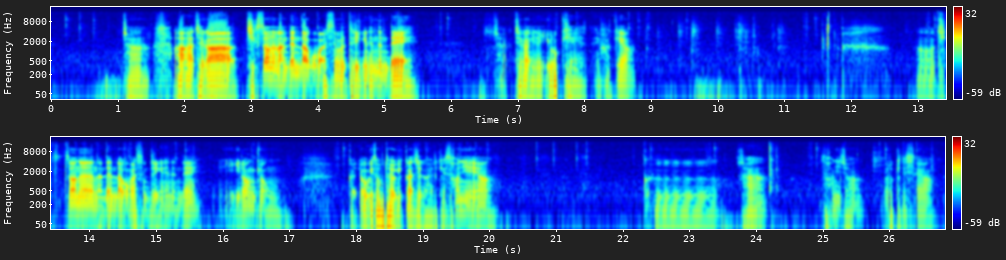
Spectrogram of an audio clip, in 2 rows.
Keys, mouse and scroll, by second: 1.3 m, 3.5 shift+click, 3.9 shift+middle click, 4.7 s, 8.5 shift+middle click, 10.3 m, 13.0 shift+click, 13.7 shift+middle click, 14.3 space, 15.2 shift+middle click, 19.3 space, 24.1 Escape, 26.3 space.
